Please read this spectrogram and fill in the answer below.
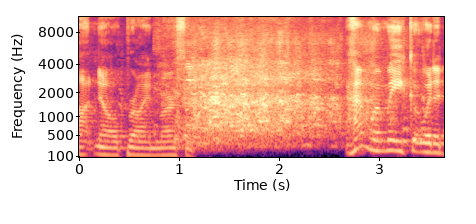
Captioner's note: audience laughing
